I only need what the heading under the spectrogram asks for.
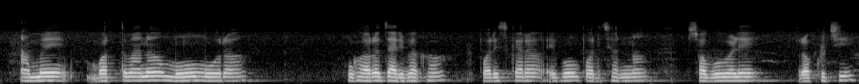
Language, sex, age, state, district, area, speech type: Odia, female, 30-45, Odisha, Nayagarh, rural, spontaneous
